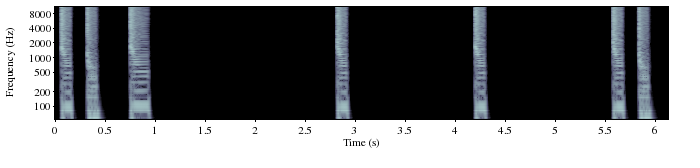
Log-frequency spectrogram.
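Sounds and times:
retro drum and bass stab: 0.1s - 1.0s, 5.6s - 6.0s.

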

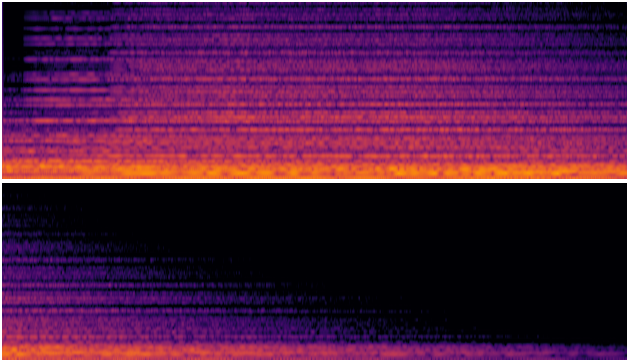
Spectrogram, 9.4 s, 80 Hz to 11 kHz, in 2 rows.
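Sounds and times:
synth pad loop: 0.2s - 7.1s.

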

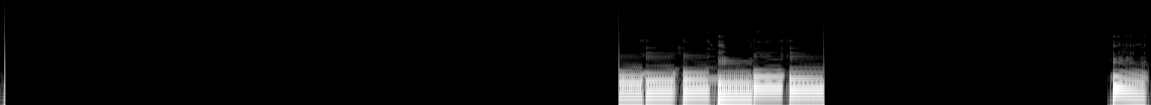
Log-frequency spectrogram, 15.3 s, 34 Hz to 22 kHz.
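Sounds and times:
bass in A minor at 125 BPM: 8.3s - 11.0s, 14.8s - 15.3s.

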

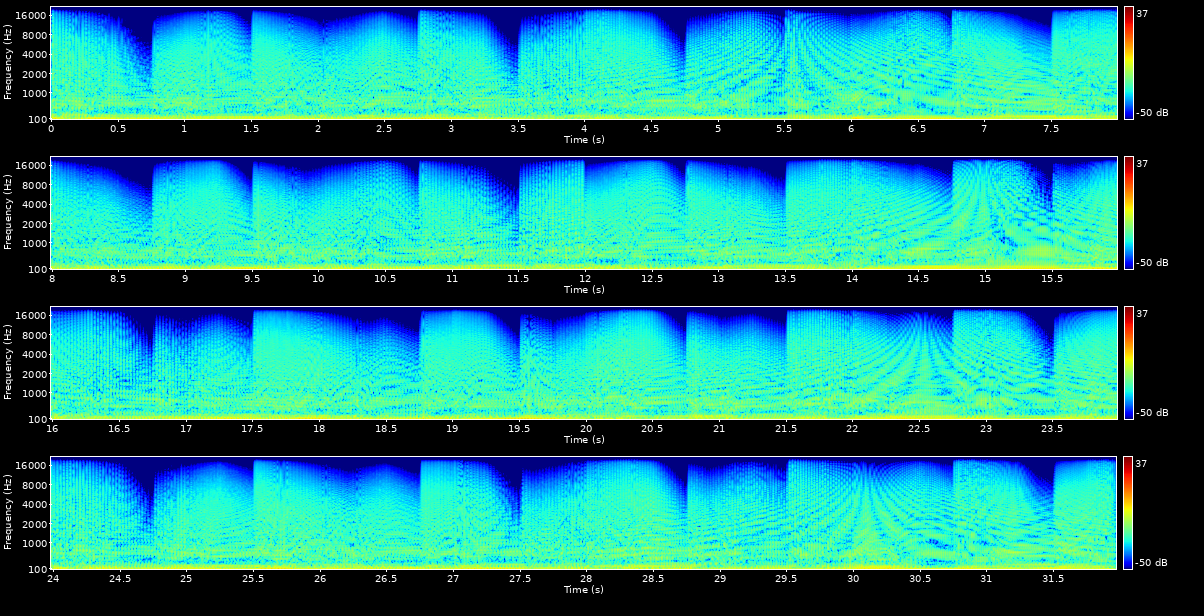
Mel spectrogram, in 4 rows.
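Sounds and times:
boxy bass drone in E minor: 0.0s - 31.9s.

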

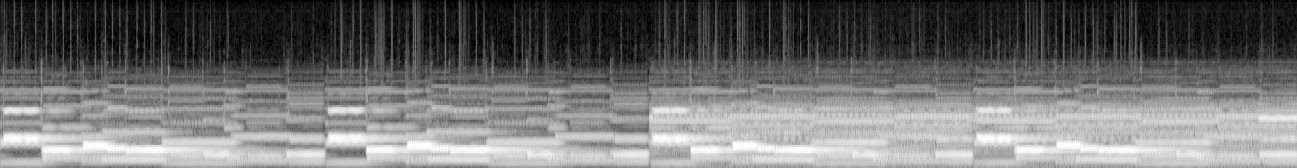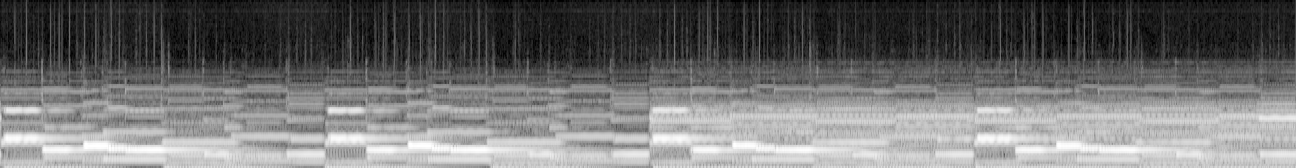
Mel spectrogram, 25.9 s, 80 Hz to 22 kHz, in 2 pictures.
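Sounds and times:
melodic circus music loop in F minor: 0.0s - 25.9s.

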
